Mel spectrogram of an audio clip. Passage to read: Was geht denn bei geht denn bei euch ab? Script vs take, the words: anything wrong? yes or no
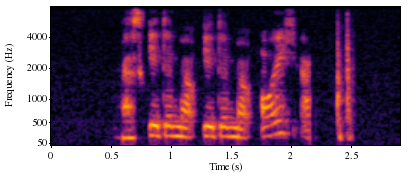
no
